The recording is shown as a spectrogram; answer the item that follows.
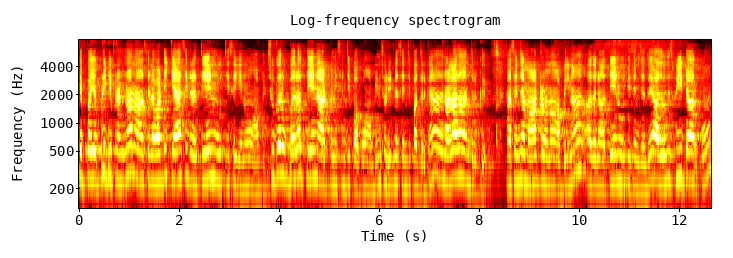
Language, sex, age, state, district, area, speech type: Tamil, female, 30-45, Tamil Nadu, Cuddalore, rural, spontaneous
